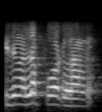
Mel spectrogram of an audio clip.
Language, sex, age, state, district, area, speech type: Tamil, female, 60+, Tamil Nadu, Erode, rural, conversation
